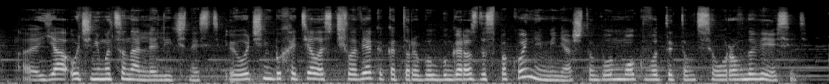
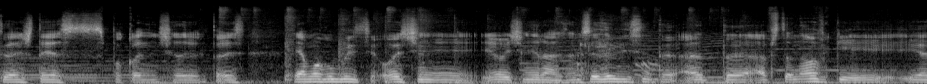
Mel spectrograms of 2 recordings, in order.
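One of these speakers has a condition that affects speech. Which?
The second: cerebral palsy; affects movement coordination.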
